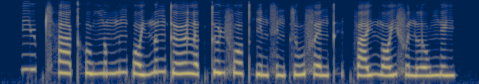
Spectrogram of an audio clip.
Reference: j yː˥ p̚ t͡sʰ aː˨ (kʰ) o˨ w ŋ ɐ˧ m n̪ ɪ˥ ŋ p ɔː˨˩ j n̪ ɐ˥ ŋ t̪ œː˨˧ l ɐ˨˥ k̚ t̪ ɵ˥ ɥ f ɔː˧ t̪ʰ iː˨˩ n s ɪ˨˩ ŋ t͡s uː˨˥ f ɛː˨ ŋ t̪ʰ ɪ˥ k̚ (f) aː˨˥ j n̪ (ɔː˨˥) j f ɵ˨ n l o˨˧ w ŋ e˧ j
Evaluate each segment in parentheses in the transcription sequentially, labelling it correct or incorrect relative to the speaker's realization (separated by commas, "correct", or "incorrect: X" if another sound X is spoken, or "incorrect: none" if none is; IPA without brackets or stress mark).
correct, correct, correct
